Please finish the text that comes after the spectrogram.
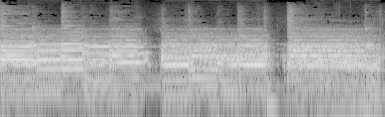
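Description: An electric guitar played through a Digitech Hotrod distortion pedal, loud saturated chords and riffs in short phrases with brief pauses between.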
